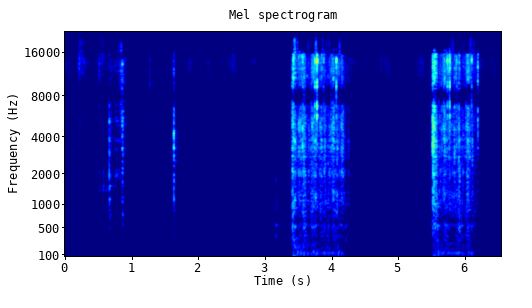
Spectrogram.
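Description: Sewing machine stitching small curves on a Le Cirque quilt, two short close bursts of rapid stitching of roughly two seconds and one second, preceded by soft clicks and fabric handling in a quiet room.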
